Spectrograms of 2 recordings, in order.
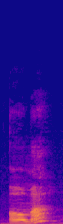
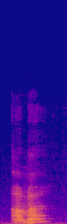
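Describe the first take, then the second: First: The name begins with an 'oh' vowel. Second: The name begins with an 'uh' vowel. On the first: The speaker calls it wrong. "You would think pronounced Oma" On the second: The speaker calls it right. "This is what they say that this is pronounced like"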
